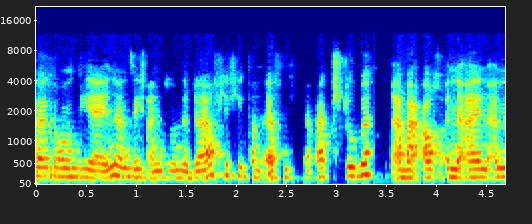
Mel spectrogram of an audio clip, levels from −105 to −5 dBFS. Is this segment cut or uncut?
cut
